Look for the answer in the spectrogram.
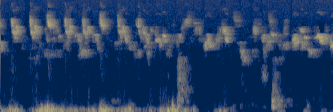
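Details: Singing canary delivering quick runs of high chirps and warbled notes, then sparser twitters, accompanied by low bumping and rustling sounds.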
